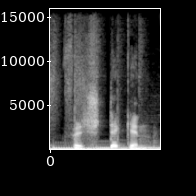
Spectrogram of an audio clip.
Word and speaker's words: verstecken: Y se pronuncia como F. Por ejemplo, verstecken.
